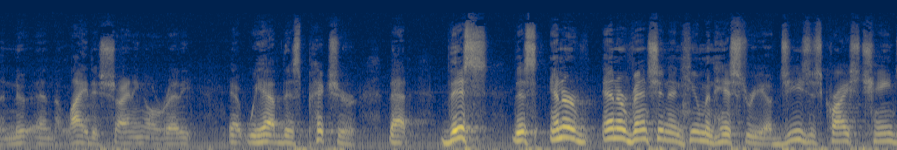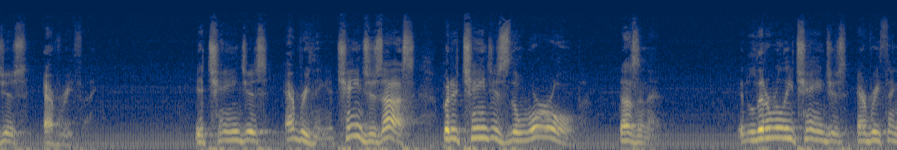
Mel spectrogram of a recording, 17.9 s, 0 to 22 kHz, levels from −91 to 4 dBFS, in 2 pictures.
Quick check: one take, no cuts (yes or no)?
no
